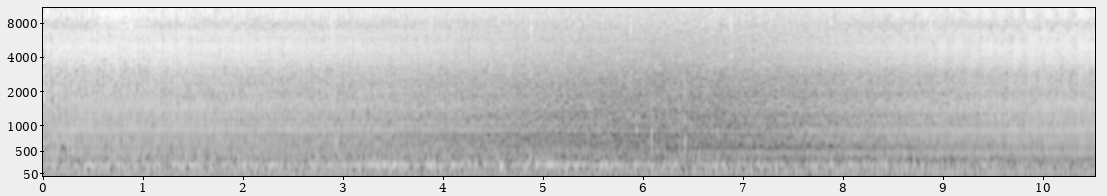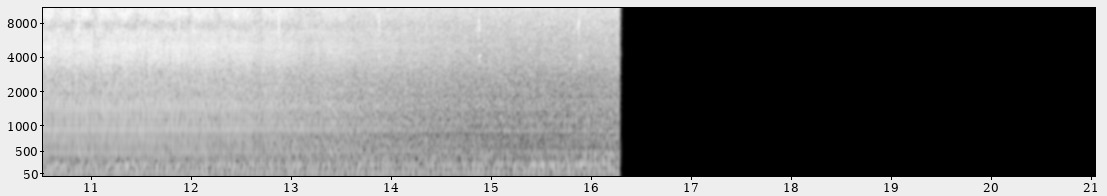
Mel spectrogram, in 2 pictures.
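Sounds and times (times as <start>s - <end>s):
low hiss: 0.0s - 4.6s
faint electrical hum: 0.0s - 16.3s.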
